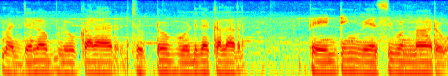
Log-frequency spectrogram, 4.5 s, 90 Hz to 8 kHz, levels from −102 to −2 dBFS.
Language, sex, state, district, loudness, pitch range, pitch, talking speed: Telugu, male, Andhra Pradesh, Manyam, -17 LUFS, 105-110 Hz, 110 Hz, 120 wpm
